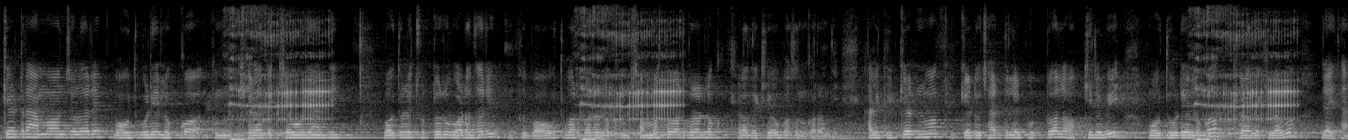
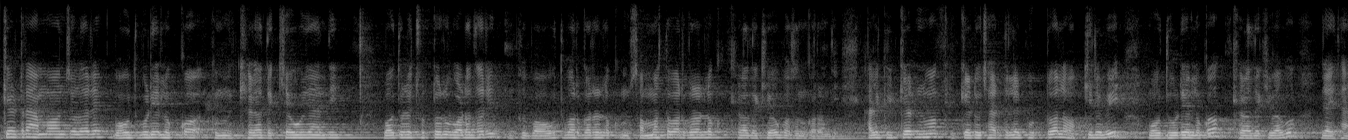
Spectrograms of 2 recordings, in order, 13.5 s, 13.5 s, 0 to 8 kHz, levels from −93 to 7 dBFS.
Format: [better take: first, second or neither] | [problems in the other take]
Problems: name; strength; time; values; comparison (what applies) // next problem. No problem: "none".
second | background sound (Burping, eructation); 4 dB below the speech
